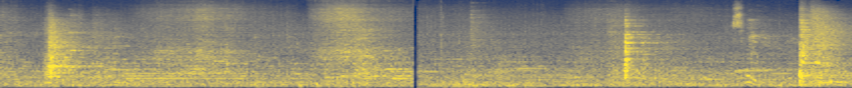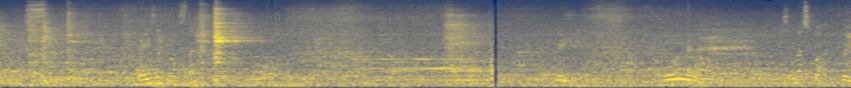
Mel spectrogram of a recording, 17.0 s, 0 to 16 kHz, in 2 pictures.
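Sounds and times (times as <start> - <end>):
gym background noise: 0.0 - 17.0.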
